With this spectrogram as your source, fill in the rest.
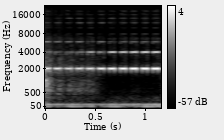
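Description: Electronic beeping from a Klein Super Rod device as it switches on, a rapid series of about a dozen short, even, shrill tones, close and clear with no talking.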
